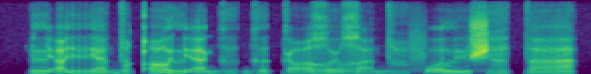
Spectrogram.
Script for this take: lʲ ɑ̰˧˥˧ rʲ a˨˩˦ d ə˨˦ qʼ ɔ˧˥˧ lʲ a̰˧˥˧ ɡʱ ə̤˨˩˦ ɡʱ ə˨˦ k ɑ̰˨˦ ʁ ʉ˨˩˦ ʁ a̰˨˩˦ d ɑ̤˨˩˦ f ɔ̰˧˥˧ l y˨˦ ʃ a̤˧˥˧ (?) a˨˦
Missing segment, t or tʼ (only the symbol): t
